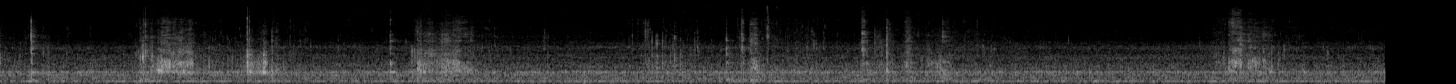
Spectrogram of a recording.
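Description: A spoon stirring penne in a thick white sauce in a pan, with a few scrapes and knocks against the pan over a steady hum. The sound cuts off suddenly near the end.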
